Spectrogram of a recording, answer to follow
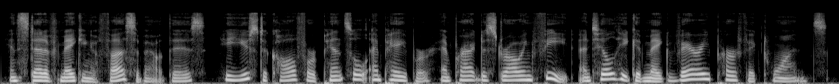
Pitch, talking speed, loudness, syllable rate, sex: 185 Hz, 185 wpm, -18 LUFS, 4.6 syllables/s, female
